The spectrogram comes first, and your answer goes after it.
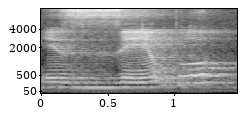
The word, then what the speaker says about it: exemplo: Also we have the Z, exemplo, the S, explicar, and the sh, enxergar. So the letter X can be pronounced as sh, S, Z, or x.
